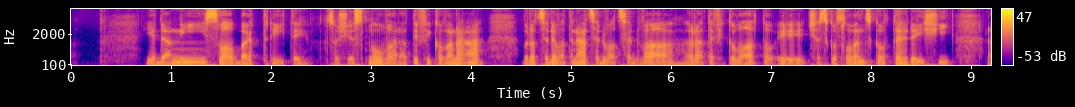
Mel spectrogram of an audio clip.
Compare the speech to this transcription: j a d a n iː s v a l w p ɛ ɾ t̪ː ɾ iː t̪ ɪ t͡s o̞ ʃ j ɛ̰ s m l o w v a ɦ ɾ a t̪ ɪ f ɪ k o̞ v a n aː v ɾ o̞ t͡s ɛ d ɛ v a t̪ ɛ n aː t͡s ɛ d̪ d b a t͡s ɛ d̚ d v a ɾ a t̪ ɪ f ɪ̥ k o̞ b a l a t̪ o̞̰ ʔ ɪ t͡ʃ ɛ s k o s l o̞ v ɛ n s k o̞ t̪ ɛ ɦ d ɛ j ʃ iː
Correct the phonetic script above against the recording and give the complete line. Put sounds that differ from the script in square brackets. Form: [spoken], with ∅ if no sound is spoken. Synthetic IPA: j [ɛ] d a n iː s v a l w [b] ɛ ɾ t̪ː ɾ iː t̪ ɪ t͡s o̞ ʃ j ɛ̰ s m l o w v a [∅] ɾ a t̪ ɪ f ɪ k o̞ v a n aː v ɾ o̞ t͡s ɛ d ɛ v a t̪ ɛ n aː t͡s ɛ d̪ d [v] a t͡s ɛ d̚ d v a ɾ a t̪ ɪ f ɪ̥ k o̞ [v] a l a t̪ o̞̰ ʔ ɪ t͡ʃ ɛ s k o s l o̞ v ɛ n s k o̞ t̪ ɛ ɦ d ɛ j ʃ iː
